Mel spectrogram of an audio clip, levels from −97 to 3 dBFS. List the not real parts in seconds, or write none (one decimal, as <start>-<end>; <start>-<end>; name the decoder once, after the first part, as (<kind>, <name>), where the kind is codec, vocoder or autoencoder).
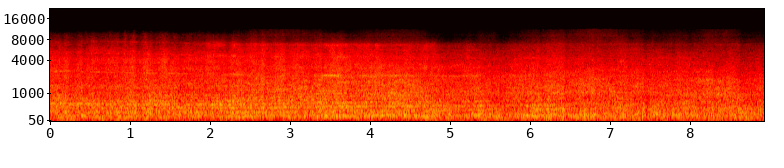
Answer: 0.0-0.4 (autoencoder, DAC-VAE); 1.8-8.9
